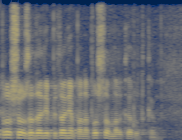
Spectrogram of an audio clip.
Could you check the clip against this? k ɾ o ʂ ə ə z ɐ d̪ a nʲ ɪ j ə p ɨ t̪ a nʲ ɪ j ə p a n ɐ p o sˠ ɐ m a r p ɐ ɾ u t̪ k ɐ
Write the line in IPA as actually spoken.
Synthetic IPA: p ɾ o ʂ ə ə z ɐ d̪ a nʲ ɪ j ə p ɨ t̪ a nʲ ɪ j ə p a n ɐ p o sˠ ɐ m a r k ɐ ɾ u t̪ k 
